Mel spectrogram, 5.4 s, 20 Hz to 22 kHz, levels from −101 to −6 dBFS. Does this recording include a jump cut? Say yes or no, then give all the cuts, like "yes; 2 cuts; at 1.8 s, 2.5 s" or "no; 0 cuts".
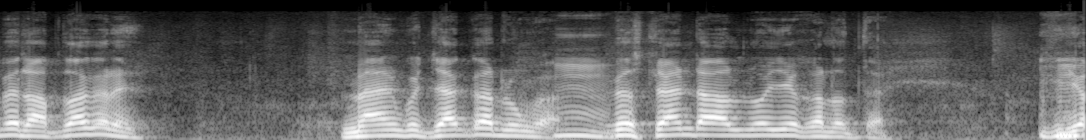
yes; 1 cut; at 3.1 s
